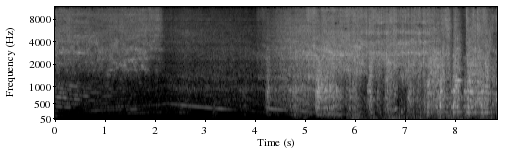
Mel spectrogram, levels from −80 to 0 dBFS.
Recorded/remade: remade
